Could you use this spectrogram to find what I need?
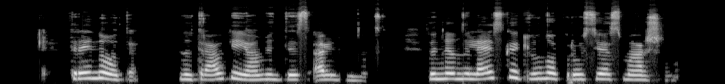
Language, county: Lithuanian, Kaunas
